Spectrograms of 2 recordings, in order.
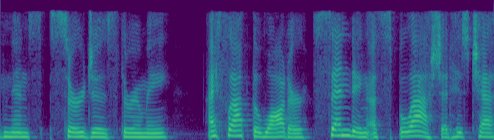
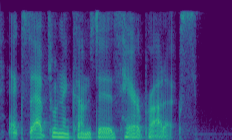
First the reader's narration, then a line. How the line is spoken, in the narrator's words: Smith grumbles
